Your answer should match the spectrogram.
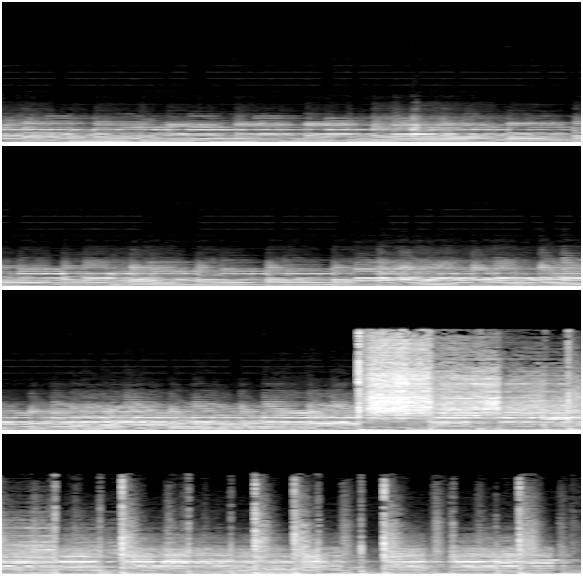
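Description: A blues song from a solo album opens on a sustained, effects-laden guitar for about eleven seconds, then the full band crashes in with loud, driving drums and thicker accompaniment. No voices are heard.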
